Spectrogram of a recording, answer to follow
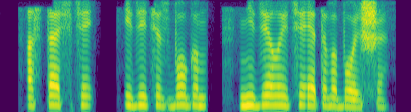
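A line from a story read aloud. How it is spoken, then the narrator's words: Calm. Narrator (Russian): Отец Арсений спокойно сказал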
